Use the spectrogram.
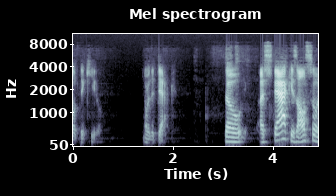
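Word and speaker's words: deque: on to Dex so now we move to deck and I've heard it called dqs before but DEC is the crop proper pronunciation and the reason is is because the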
